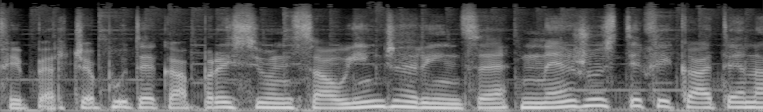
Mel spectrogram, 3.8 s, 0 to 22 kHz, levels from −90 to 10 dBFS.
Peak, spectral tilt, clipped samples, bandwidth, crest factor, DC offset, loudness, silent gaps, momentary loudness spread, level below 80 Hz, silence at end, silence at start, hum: 0 dBFS; -6 dB/octave; under 0.1%; 17.5 kHz; 10 dB; 0.4%; -12 LUFS; none; 5 LU; -32 dBFS; 0 s; 0 s; none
